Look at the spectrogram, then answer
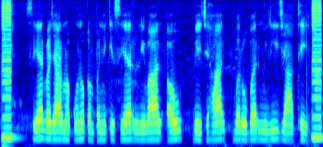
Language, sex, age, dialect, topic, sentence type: Chhattisgarhi, female, 25-30, Western/Budati/Khatahi, banking, statement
